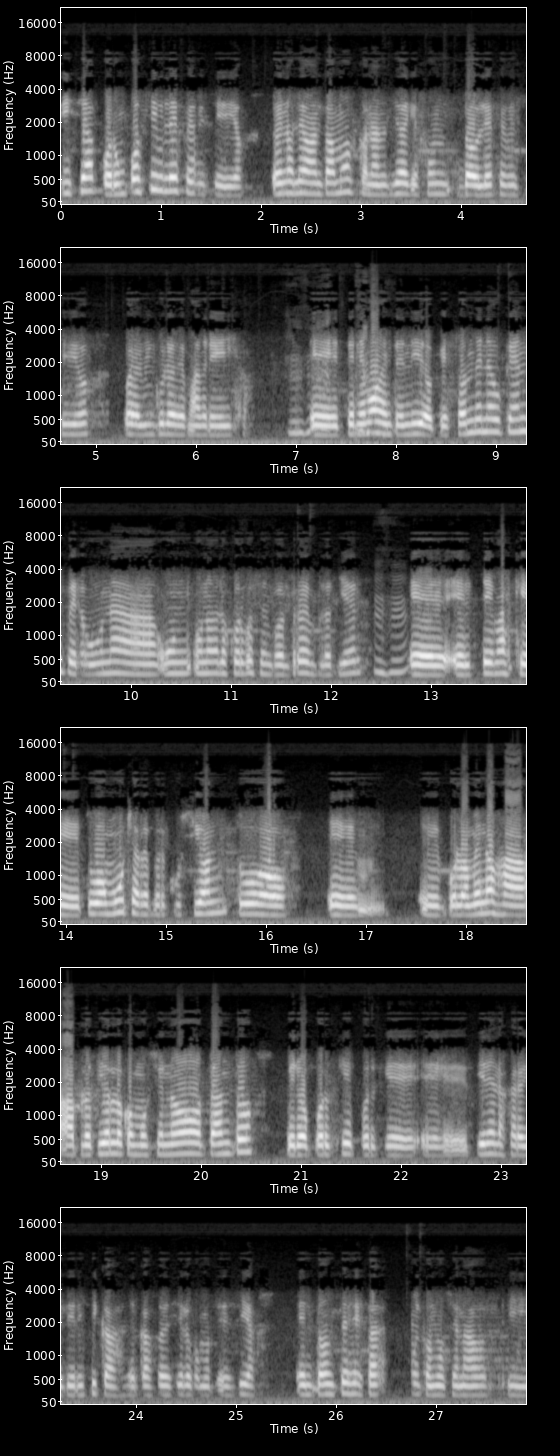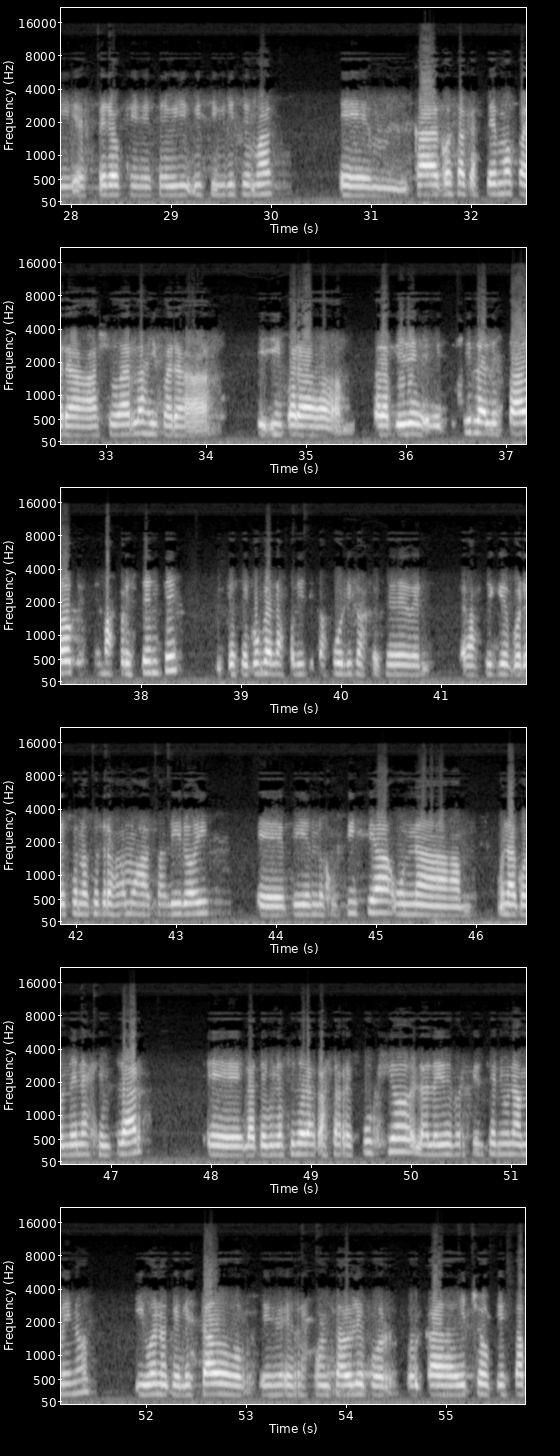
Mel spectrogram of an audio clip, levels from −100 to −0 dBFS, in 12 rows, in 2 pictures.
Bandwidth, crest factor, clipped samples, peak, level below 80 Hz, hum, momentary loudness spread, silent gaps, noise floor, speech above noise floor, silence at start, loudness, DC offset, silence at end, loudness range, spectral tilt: 9.2 kHz; 14 dB; under 0.1%; 0 dBFS; -46 dBFS; none; 11 LU; none; -44 dBFS; 30 dB; 0 s; -14 LUFS; under 0.1%; 0 s; 6 LU; -5.5 dB/octave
